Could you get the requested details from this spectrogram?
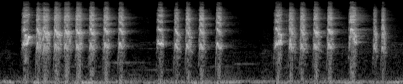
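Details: Harsh, sharp 'tembakan' song of a white-rumped shama (murai batu), played to stimulate reluctant shamas to sing: three fast bursts of rattling, scratchy high notes separated by short pauses.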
